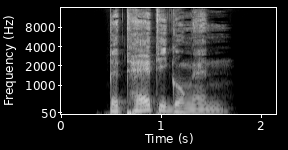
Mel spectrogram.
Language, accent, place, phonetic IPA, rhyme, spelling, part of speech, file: German, Germany, Berlin, [bəˈtɛːtɪɡʊŋən], -ɛːtɪɡʊŋən, Betätigungen, noun, De-Betätigungen.ogg
- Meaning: plural of Betätigung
